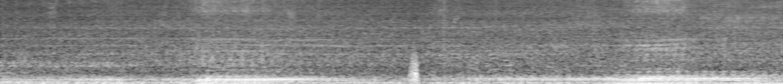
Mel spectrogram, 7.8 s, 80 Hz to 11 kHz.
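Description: Performance car engines running under light throttle, blipped twice: a short rev about two seconds in and a rising rev around six seconds in, the second from a Nissan GT-R's twin-turbo V6. There is a brief sharp click about four seconds in.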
